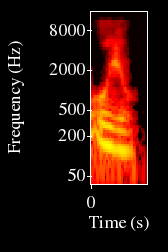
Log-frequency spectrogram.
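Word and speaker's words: 우유: Let's join them, uyu. Join them. Speak together fast. Uyu, uyu, uyu.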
